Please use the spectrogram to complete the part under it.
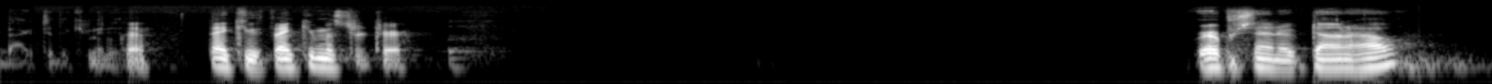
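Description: A young man speaks clearly into a microphone.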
